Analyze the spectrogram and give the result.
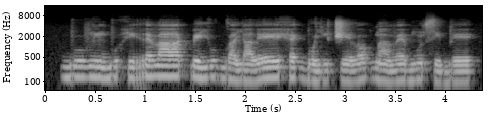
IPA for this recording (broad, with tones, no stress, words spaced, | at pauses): buː˨vĩ˨ bu˨hi˨rɛ˦βaː˦ k͡pɪ˦ju˦ ɡʷa˨ja˨ leː˦hɛ˦ɡ͡bo˨ji˨ t͡ʃe˨lɔ˦ɡ͡bã˨ βɛ˦bũ˦ si˨be˦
